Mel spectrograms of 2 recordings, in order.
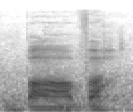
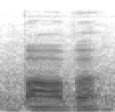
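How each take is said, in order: No difference in how they are said.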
